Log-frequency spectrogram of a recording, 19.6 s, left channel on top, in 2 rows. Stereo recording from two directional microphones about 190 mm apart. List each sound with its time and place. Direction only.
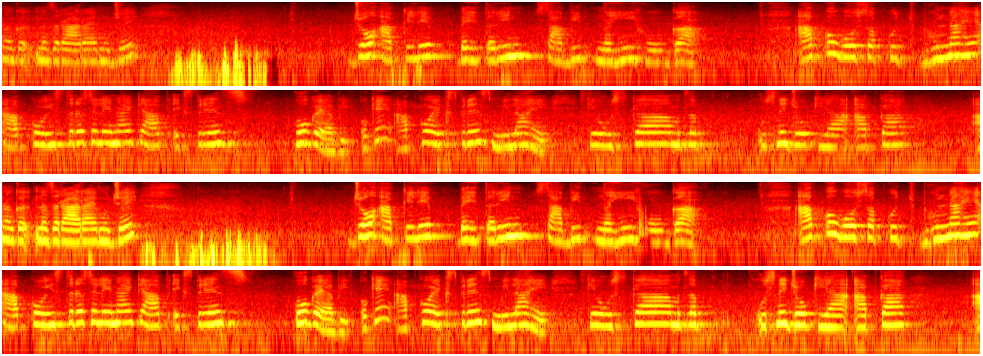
0.0 s a woman's voice: 50° right (ahead or behind)
3.5 s a woman's voice: 45° right (ahead or behind)
7.9 s a woman's voice: 45° right (ahead or behind)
